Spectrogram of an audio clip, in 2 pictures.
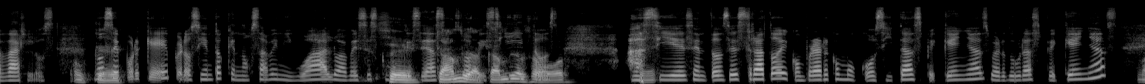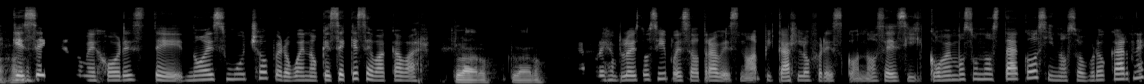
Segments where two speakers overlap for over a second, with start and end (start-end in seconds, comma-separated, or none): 3.8-5.6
